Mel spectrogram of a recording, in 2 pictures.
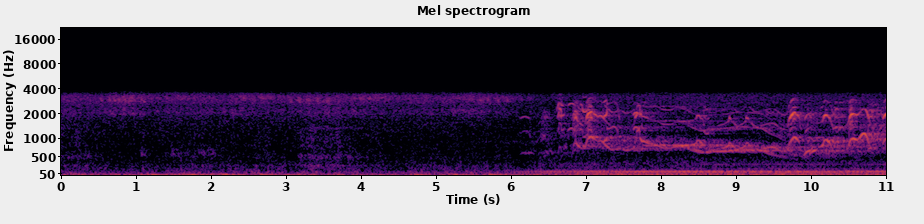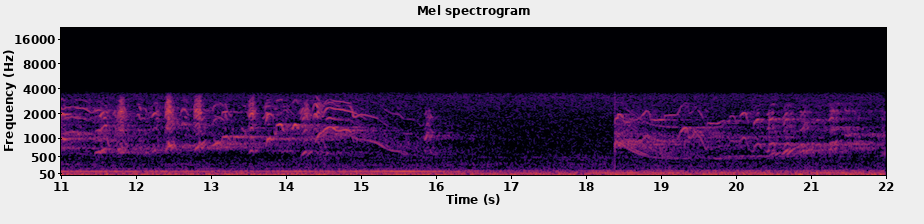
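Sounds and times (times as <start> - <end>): steady low hum: 0.0 - 22.0
coyotes howling and yipping: 5.7 - 22.0.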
